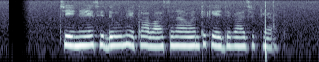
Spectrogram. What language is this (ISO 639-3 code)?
sin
